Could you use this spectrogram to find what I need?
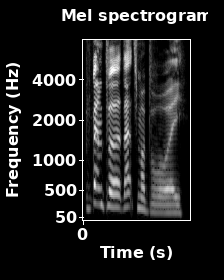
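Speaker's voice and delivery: high, loud name, then drawn-out praise; proud, slow-rolling celebration; excited cheer. Real, not acted. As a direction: cheer on your favourite player, stretching the words. Cheers a player who guessed right.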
